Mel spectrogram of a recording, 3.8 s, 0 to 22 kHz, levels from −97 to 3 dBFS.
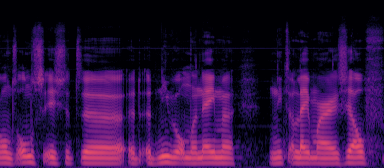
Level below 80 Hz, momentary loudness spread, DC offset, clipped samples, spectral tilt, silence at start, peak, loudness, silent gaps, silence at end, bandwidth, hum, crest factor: -84 dBFS; 7 LU; under 0.1%; under 0.1%; -5.5 dB/octave; 0 s; -24 dBFS; -40 LUFS; none; 0 s; 12.5 kHz; none; 16 dB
